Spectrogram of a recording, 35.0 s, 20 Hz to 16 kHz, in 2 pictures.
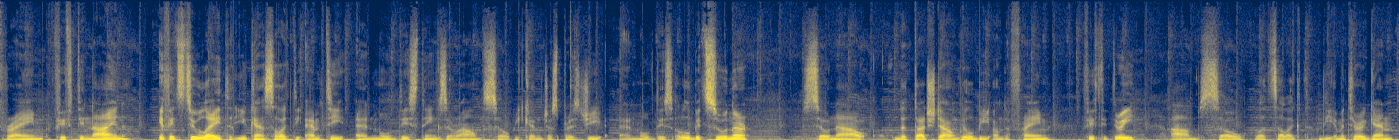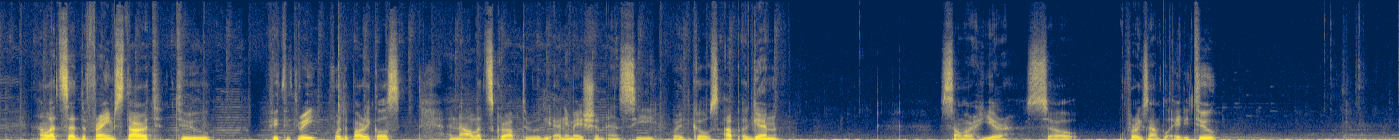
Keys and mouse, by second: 1.3 click, 2.9 click, 5.4 click, 7.0 g, 7.3 x, 9.0 click, 9.8-13.3 drag, 15.1 click, 18.6-22.3 drag, 23.3-26.8 drag, 28.2-31.4 drag, 34.1-34.9 drag.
